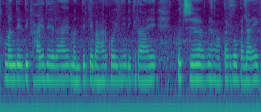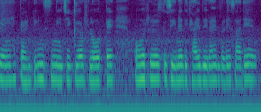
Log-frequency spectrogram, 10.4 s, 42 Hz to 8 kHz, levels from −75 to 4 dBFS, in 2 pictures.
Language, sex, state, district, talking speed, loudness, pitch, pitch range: Kumaoni, female, Uttarakhand, Uttarkashi, 200 wpm, -27 LUFS, 190 Hz, 185-195 Hz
